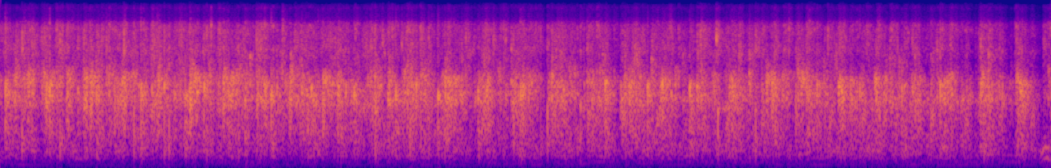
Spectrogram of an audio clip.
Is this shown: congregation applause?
yes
